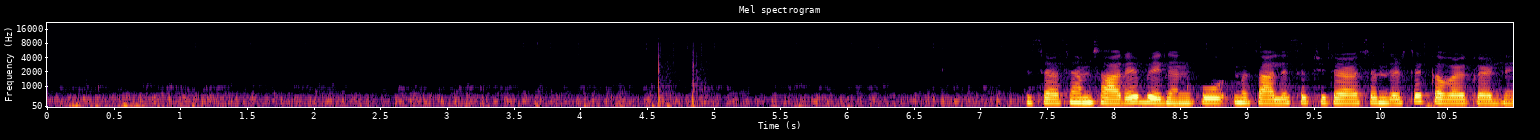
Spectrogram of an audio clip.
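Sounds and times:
sharp clicks: 0.1 - 7.6
fingers pressing moist paste: 3.5 - 6.8.

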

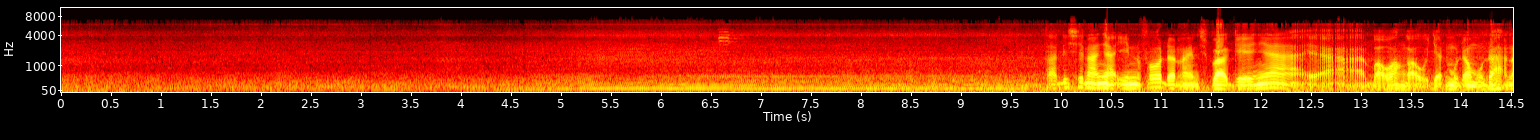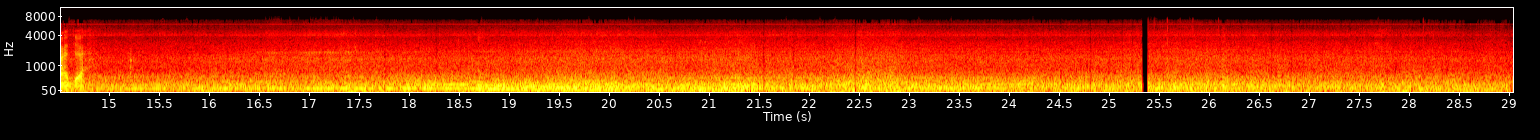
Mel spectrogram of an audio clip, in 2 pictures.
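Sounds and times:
motorcycle engine running: 0.0 - 29.0
wind noise on microphone: 14.8 - 29.0.

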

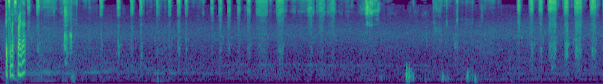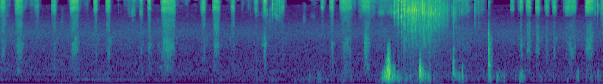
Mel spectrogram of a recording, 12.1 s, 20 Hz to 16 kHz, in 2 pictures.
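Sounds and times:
magpies chattering: 0.0 - 0.4.

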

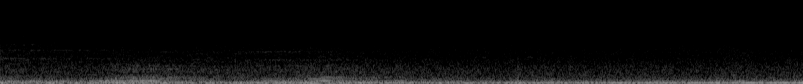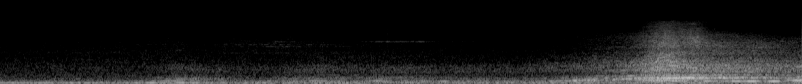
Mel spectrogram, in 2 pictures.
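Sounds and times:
car driving past: 9.6 - 16.0.

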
